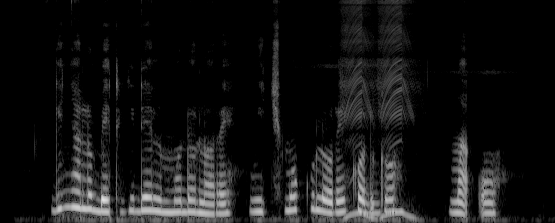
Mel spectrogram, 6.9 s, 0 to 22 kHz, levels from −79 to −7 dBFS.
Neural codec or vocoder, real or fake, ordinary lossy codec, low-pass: none; real; none; none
